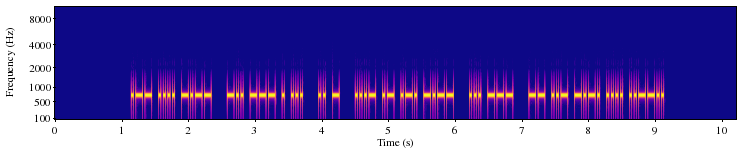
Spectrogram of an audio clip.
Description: Morse code, heard as a keyed tone, about 34 wpm, 700 Hz. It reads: WHY DOES IT VARY SO MUCH?
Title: Sentences from Top 1200 Words 35wpm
